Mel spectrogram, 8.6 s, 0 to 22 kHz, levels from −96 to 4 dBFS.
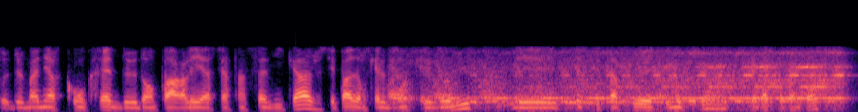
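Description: Speech runs through the whole clip with AMR narrowband mobile codec damage. Nothing above 4 kHz survives, so a spectrogram shows a hard flat ceiling there. The voice has the buzzy, synthetic texture of a low-rate vocal-tract model rebuilt from a few pulses per subframe, consistent with a bitrate around 8 kbps. On the spectrogram the harmonics look smeared and the formants coarse. From 3.59 s to the end there is feedback echo between two devices. A second device in the room replays the call, its sound re-enters the first microphone, and neither echo canceller removes the other's output. Each phrase comes back about every half second, thinner and more ringing, and peaks at about 3 dB below the direct speech. The waveform shows overlapping copies stacked at that spacing, and the spectrogram shows repeated echoes of each syllable trailing across the second half.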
